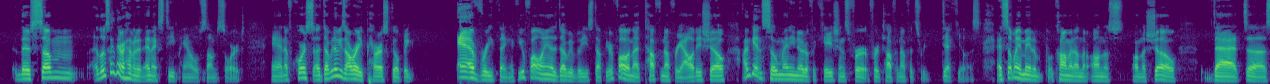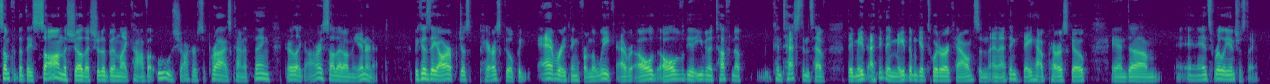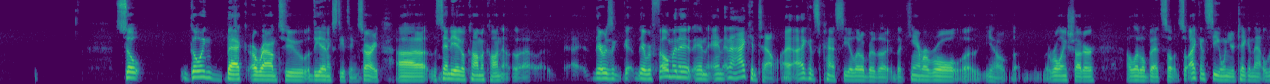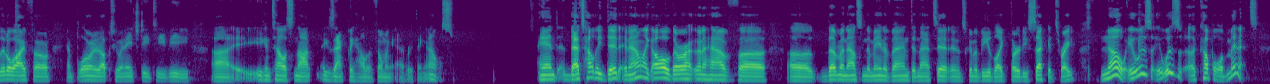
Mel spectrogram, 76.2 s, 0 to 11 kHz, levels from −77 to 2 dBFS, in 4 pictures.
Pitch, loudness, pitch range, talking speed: 115 Hz, -22 LUFS, 105-135 Hz, 200 wpm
